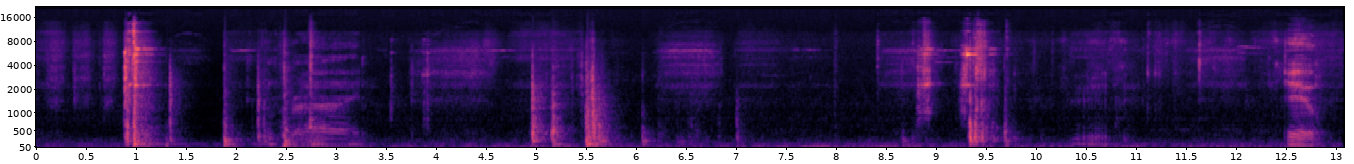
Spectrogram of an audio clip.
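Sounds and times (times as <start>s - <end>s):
metal parts and tools clinking: 8.7s - 9.8s.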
